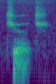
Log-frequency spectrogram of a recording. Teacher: And even more difficult for children to articulate are these affricate phonemes, because you've got ch, as in the word church, So church has got two affricate palatal sounds. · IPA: tʃ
